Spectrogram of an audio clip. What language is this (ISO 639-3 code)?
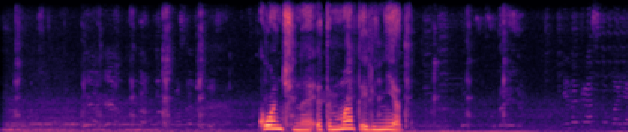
rus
